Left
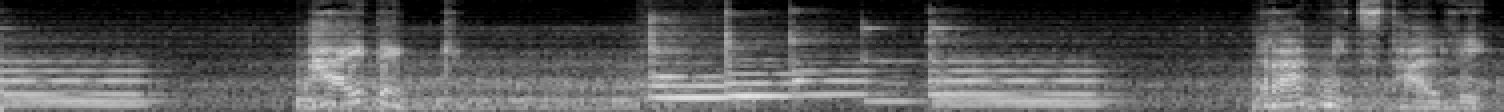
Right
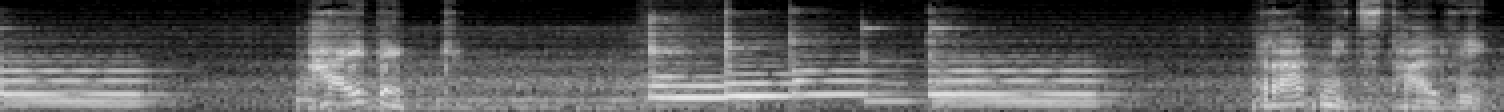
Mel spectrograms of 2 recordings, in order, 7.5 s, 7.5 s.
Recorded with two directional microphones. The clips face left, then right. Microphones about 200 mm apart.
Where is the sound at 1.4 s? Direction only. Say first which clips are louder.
Right 3 dB; 55° right (ahead or behind).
